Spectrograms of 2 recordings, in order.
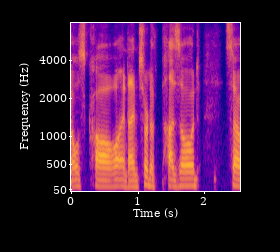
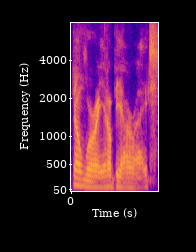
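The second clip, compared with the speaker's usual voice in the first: soft, lower whisper, close and intimate; 3 semitones lower than usual. Hugging a friend goodbye in character: whispering in someone's ear. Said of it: "I whisper in her ear".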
